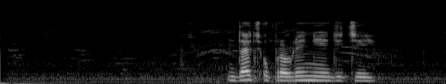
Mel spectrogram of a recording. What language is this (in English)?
Russian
